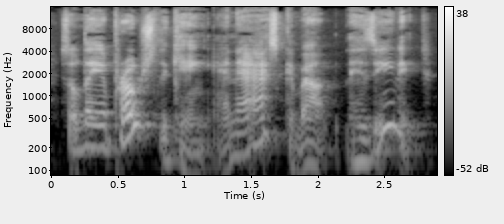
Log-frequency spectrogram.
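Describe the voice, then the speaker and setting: This is a children's storyteller reading scripture aloud with great expression. The voice swings widely up and down and has a husky, crackly texture. The delivery is animated and geared to young listeners. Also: medium pitch, normal speed. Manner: animated, explains hard words simply. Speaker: Bible story narrator for a children's program.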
